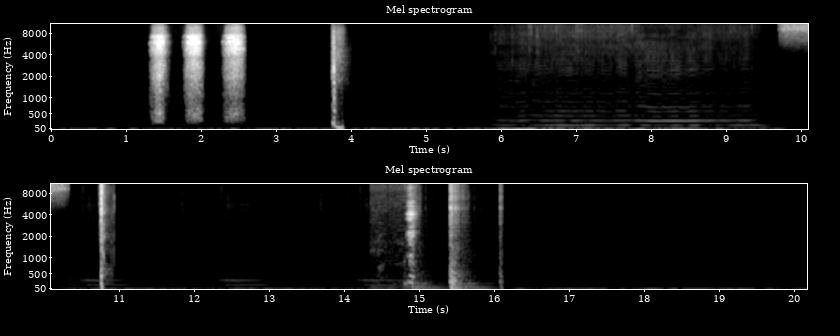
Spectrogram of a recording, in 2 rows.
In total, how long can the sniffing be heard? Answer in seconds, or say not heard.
2 s.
